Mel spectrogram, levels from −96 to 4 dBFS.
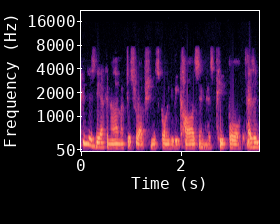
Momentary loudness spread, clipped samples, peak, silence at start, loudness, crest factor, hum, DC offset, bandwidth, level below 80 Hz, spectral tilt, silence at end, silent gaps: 4 LU; under 0.1%; -4 dBFS; 0 s; -20 LUFS; 14 dB; none; under 0.1%; 7.6 kHz; -62 dBFS; -7.5 dB/octave; 0 s; none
